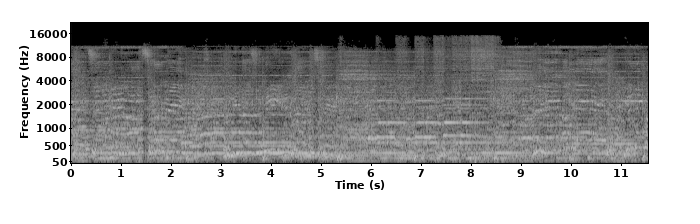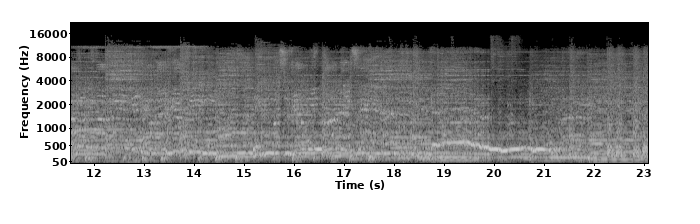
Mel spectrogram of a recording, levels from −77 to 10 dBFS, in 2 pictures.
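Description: At 8.08 s and again at 18.18 s, a 100 ms slice of sound plays twice, the mark of overlapping chunks: each 10 s block begins before the previous one ended. Unlike a dropout, nothing goes missing; the sound stutters backward, with regular spacing.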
